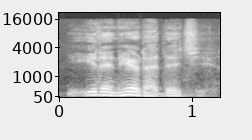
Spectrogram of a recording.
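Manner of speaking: ordinary delivery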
